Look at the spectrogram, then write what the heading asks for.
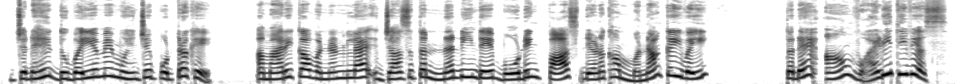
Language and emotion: Sindhi, surprised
